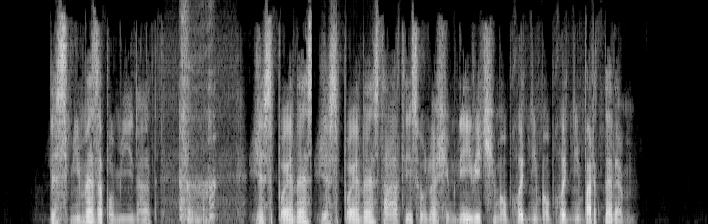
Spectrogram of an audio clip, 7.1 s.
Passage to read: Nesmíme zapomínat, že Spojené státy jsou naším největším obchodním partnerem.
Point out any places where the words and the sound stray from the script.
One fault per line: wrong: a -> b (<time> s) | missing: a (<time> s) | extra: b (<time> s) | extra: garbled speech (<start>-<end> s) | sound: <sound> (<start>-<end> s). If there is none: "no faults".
sound: cough (1.8-2.2 s)
extra: že Spojené (3.1 s)
extra: obchodním (5.4 s)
